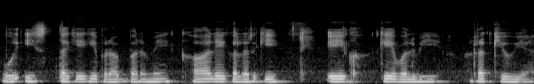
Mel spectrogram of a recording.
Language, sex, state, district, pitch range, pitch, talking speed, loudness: Hindi, male, Uttar Pradesh, Shamli, 120-130 Hz, 125 Hz, 155 wpm, -18 LUFS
